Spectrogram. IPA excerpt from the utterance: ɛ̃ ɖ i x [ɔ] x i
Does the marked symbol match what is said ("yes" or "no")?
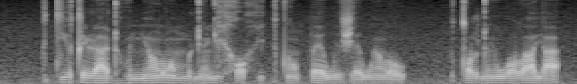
yes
